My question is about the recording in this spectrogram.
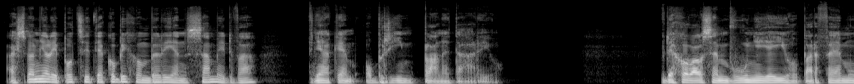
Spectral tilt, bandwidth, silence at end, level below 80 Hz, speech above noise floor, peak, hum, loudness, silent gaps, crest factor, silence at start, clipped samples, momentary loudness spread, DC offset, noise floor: -5.5 dB/octave; 16.5 kHz; 0 s; -34 dBFS; 68 dB; 0 dBFS; none; -16 LUFS; none; 16 dB; 0.1 s; under 0.1%; 10 LU; under 0.1%; -83 dBFS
